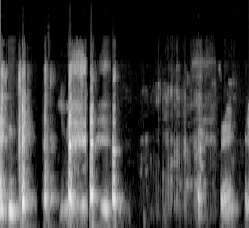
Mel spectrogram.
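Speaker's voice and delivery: ordinary delivery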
